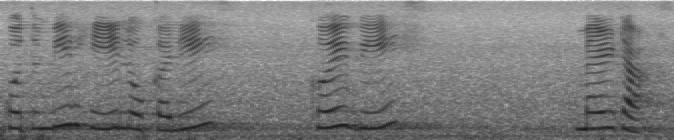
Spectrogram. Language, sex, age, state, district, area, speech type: Goan Konkani, female, 18-30, Goa, Quepem, rural, spontaneous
